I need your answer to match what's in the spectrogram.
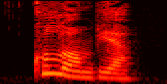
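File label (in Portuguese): "Colombia", Portugisisk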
